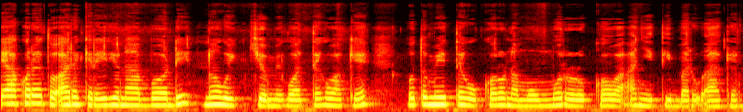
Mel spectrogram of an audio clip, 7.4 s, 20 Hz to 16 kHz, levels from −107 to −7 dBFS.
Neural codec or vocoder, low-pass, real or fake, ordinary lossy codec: none; 14.4 kHz; real; AAC, 64 kbps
